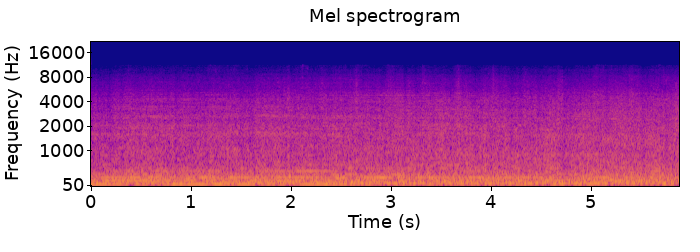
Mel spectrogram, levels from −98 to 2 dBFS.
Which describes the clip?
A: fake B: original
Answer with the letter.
B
